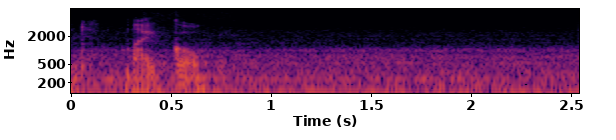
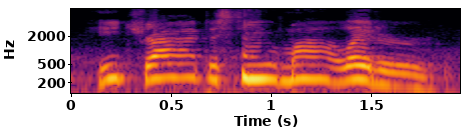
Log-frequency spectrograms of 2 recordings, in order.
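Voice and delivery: put-on high, loud whiny kid voice; upset child's complaint; 8 semitones higher, 9 dB louder than usual. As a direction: wail it as a hurt child. Crying kid after scream.

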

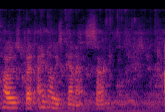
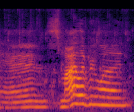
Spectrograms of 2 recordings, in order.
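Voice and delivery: bright sign-off; 6 semitones higher, 7 dB louder, slower than usual. Real, not acted. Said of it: "cheerful sign-off".

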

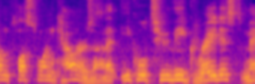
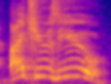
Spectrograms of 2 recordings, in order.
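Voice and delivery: mock battle cry; 11 semitones higher, slower than usual. Dramatic card cast callout.

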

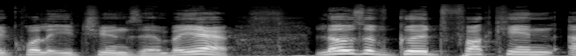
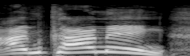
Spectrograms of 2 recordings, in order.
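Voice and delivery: put-on high, loud German accent; 13 semitones higher, 7 dB louder than usual. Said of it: "In my German accent".

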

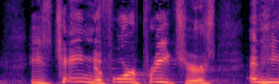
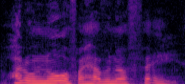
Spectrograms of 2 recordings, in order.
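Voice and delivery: small, soft, mildly worried voice; 3 semitones lower, 9 dB quieter, faster than usual. Retold or imitated. Believer doubting while asking God, quiet worried admission. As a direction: lightly act out a hesitant doubter. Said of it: "Sometimes we get worried and say".

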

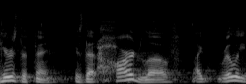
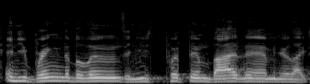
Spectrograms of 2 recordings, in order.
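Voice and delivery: ordinary talk, nothing marked

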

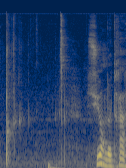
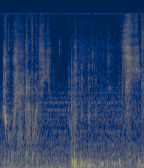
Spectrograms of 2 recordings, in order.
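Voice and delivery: whisper; 5 semitones higher, 17 dB quieter than usual. Pretend. Secret confession aside.

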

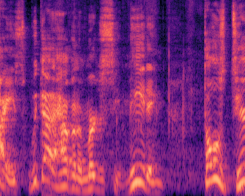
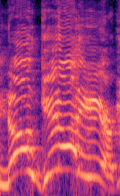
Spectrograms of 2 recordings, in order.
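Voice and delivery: shouting no; 8 semitones higher, 3 dB louder than usual. Acted. Refusing the bug.

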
